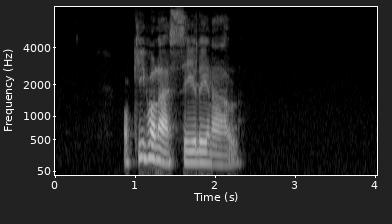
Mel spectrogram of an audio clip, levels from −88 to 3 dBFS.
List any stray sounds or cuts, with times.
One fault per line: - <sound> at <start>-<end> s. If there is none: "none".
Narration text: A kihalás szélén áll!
none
